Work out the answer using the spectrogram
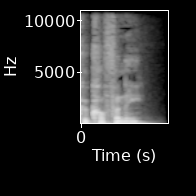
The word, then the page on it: cacophony: British English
